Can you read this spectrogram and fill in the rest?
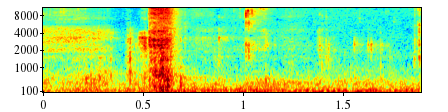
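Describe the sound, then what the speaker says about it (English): A single crisp crunch comes as someone bites into a toasted grilled cheese sandwich, followed by a few faint chewing sounds in a quiet room. "That's the sign of a good grilled cheese sandwich. Did you hear that crunch?"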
